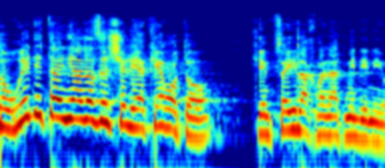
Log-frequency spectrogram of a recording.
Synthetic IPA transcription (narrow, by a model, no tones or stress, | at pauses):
o̞ʁid̪etainjanaze̞ʃe̞lejake̞ʁo̞to̞ | keːmt͡saileaχvanatme̞d̪iniju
